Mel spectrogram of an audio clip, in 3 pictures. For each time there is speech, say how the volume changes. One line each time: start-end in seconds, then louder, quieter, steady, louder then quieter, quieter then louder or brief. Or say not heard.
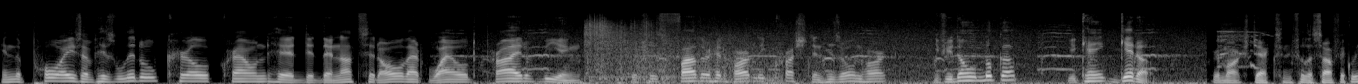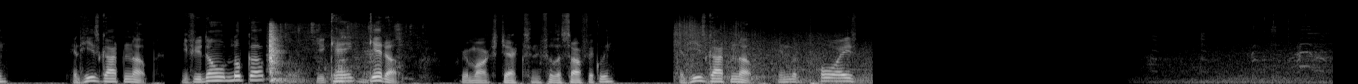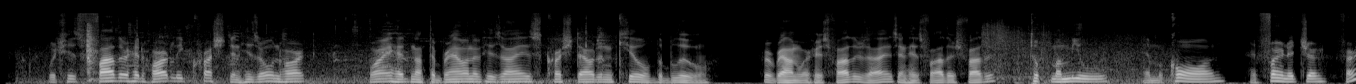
0.0-22.1 steady
27.6-40.6 steady.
